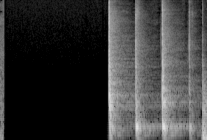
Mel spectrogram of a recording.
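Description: Dead silence for about a second at an edit, then background music starts with four sharp, pitched percussive notes.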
